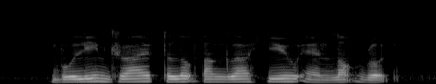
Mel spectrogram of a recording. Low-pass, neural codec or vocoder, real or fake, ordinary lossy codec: 5.4 kHz; none; real; none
